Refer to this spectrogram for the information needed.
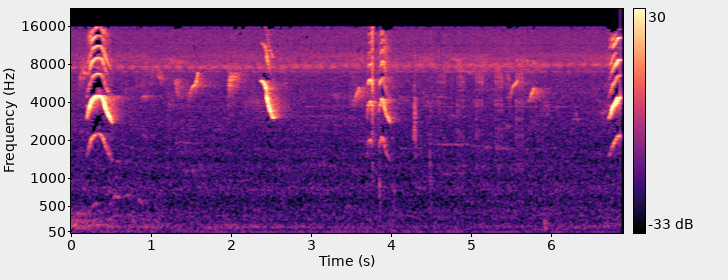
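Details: Clear calls of a male Jerdon's leafbird, called Horbola in Bengali, used to attract a mate or establish territory: sharp, high, downward-sweeping chirps spaced a second or more apart, with faint softer notes between.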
